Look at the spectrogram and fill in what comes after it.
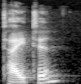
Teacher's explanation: We cannot pronounce the T as a fast D. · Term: real T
